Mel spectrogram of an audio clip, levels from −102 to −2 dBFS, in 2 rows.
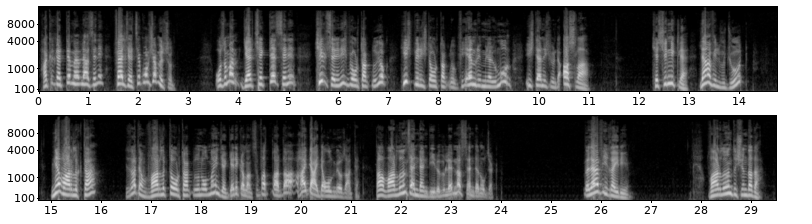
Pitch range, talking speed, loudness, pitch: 200-285 Hz, 120 wpm, -26 LUFS, 230 Hz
